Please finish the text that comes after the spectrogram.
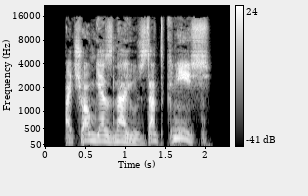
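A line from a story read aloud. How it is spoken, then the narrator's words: Rough barking voice. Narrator (Russian): рявкнул грубый голос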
